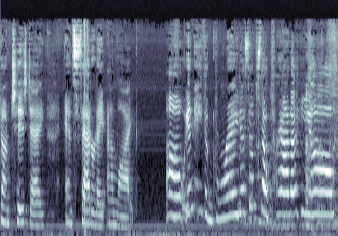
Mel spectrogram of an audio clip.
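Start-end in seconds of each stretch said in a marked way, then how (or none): 3.3-6.7 high, slow, doting coo; mock-doting praise of her son; gushing mom. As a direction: gush like a proud mother. Mother gushing over son.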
